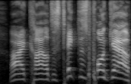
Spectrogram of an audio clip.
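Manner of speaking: booming, very loud hollering yell. Retelling a movie scene where the assistant coach yells: imitating someone yelling. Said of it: "just yells out".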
